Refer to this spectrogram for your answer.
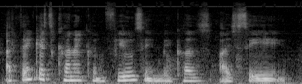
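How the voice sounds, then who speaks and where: Background noise is noticeable here. The talking goes at a moderate speed. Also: woman. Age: 60s. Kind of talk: oral history interview. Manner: halting, with frequent fillers.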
